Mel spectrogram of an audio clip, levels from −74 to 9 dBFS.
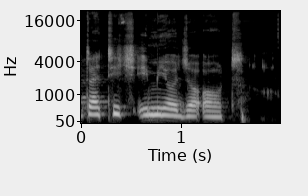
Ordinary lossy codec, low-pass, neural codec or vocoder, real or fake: none; none; vocoder, 44.1 kHz, 128 mel bands every 256 samples, BigVGAN v2; fake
